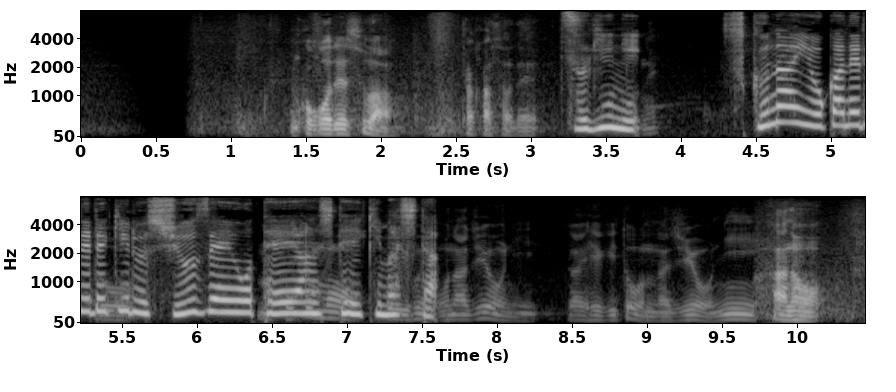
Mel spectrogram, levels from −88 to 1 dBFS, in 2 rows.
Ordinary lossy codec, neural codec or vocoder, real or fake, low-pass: none; none; real; none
